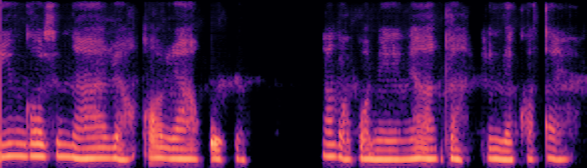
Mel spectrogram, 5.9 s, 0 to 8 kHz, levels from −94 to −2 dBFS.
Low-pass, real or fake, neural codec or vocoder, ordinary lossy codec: none; fake; codec, 16 kHz, 4 kbps, X-Codec, HuBERT features, trained on general audio; none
